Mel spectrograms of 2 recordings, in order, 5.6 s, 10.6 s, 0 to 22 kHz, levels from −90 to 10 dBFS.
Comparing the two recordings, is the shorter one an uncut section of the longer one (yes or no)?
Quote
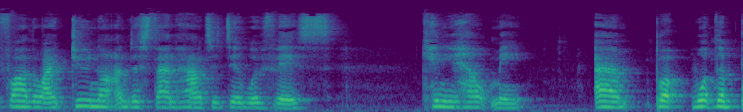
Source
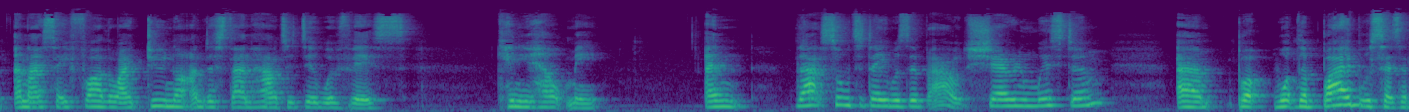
no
